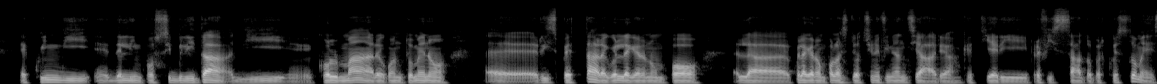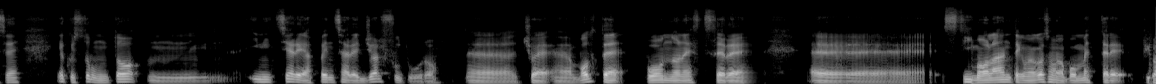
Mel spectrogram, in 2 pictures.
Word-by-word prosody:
e - - -6
quindi 95 -4 -1 0.2
dell'impossibilità 90 +1 +2
di 80 -2 -5
colmare, 90 0 +3
o - - -1
quantomeno, 85 -1 0 0.3
ehm, - - 0
rispettare 460 - +2
quelle 90 -1 +4
che 85 - 0
erano 85 0 0
un 80 -2 -5
po' 80 -1 +3 0.4
la 80 -3 +2
quella 100 - +2
che 95 - +5
era 90 - +2
un 85 - -2
po' 80 - 0
la 90 - +3
situazione 90 +3 -3
finanziaria 85 -3 -2
che 80 0 -10
ti 80 - -6
eri 80 -2 0
prefissato - - -4
per - - -7
questo - - -3
mese, 100 +8 -3 0.3
io - - -2
a - - -14
questo - - -3
punto, 105 +8 +1
mhmm, 80 -1 -8 0.2
inizierei 120 0 +1
a 90 - 0
pensare 100 -4 +1
già 120 +9 +1
al 130 - -4
futuro, 75 - -8 0.2
ehm, 75 -4 -2
cioè, 80 - +1
ehm, - - -7
a - - -2
volte 75 - +3
può 100 +1 +4
non 90 -1 +2
essere, 85 -3 +1 0.5
ehm, 75 -4 -1 0.2
stimolante 105 -1 +3
una 95 0 +2
cosa, 115 +3 +3
ma 90 -4 +1
può 90 - +3
mettere 435 - 0
più - - -2
85 Hz, 150 wpm, -25 LUFS, 80-95 Hz, 0.5 s, che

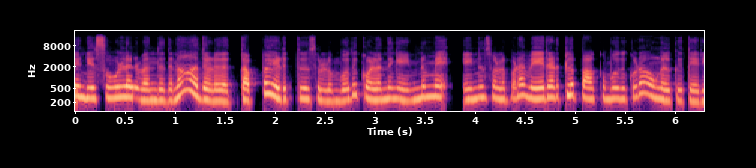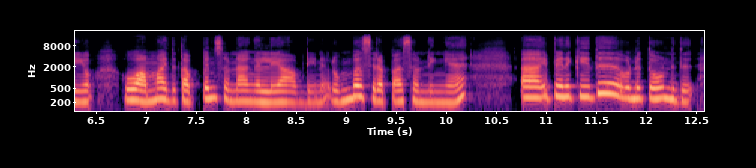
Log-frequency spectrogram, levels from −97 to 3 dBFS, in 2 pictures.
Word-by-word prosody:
வேண்டிய 265 -3 +5
சூழல் 270 0 +5
வந்ததுனா, 230 +6 0
அதோட 230 -5 +3 0.2
தப்ப 225 0 +3 0.2
எடுத்து 250 0 -1
சொல்லும்போது 225 +4 -2
குழந்தைங்க 245 0 +2
இன்னுமே 280 +4 +1 0.3
இன்னும் 265 +2 -1
சொல்லப்போனா, 260 +4 -1
வேற 255 +1 +6
இடத்தில 315 +4 +2
பார்க்கும்போது 250 0 -1
கூட 350 - 0
அவுங்களுக்கு 230 -6 0
தெரியும். 205 0 -6 0.3
"ஓ! - - +1 0.2
அம்மா 235 +4 -1
இது 220 - -12
தப்புன்னு 255 +5 -2
சொன்னாங்க. 215 -2 -5
இல்லயா?" 200 0 -2
அப்பிடின்னு. 195 +1 -14
ரொம்ப 240 +8 +2
சிறப்பா 215 -3 -3
சொன்னீங்க. 200 -1 -8 0.8
அ 275 - +4 0.2
இப்ப 280 +1 -12
எனக்கு 285 0 -2
இது 360 +6 +1 0.2
1 255 0 0
தோணுது. 250 -4 -1
245 Hz, 155 wpm, -19 LUFS, 215-265 Hz, 0.8 s, வேற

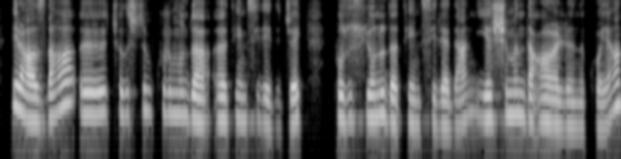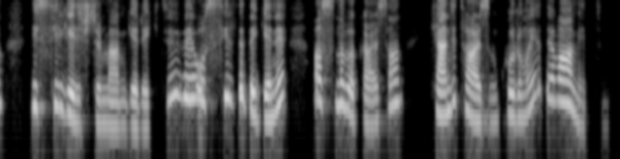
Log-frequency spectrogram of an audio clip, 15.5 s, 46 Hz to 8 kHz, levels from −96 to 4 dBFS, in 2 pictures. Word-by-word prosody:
biraz 180 -10 +4
daha, 255 +11 0
ııı, 200 +1 0
çalıştığım 205 +2 -7
kurumu 200 -2 -9
da, 175 -1 +2
ııı, 175 -1 -1
temsil 175 0 -4
edecek, 155 +3 -3 0.4
pozisyonu 185 +1 +3
da 165 -3 +2
temsil 160 -1 -2
eden, 155 +7 -4
yaşımın 190 +2 +1
da 175 - +1
ağırlığını 150 -3 -3
koyan, 165 - -4 0.3
bir 260 - 0
stil 255 +1 +7
geliştirmem 155 -6 -2
gerekti 150 - -6
ve 330 -1 +1
o - - 0
stilde 325 +2 +5
de - - +4
gene 195 - 0 0.3
aslına 275 -3 +4
bakarsan 185 - -4 0.3
kendi 210 +6 +3
tarzımı 170 - -1
korumaya 195 - -6
devam 295 - +2
ettim. 140 -1 -23
185 Hz, 130 wpm, -23 LUFS, 160-225 Hz, 0.4 s, stil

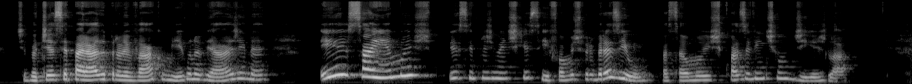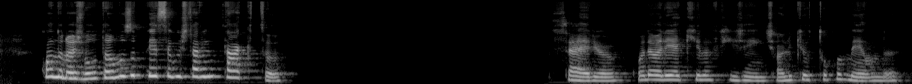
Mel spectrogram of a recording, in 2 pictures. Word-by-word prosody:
Tipo 180 - -4
eu - - -1
tinha 215 +4 +2
separado 220 -1 +6
para 230 -3 -1
levar 185 -1 +1
comigo 205 -1 -3
na 240 -1 0
viagem, 215 +6 -1
né, 225 -2 -6 0.5
e 440 +6 +6
saímos 365 +1 +6 0.3
e 290 - -4
simplesmente 285 -1 -4
esqueci. 295 -8 -4
Fomos 195 +4 -5
para 235 -1 -7
o - - -9
Brasil, 235 - 0
passamos 185 +5 -4
quase 215 +5 -4
21 270 +1 -5
dias 170 -3 -6
lá. 150 -1 -9 1.0
Quando 350 -1 +4
nós 275 -2 +4
voltamos 300 +9 +2
o 420 0 0
pêssego 390 -2 +4
estava 365 0 +1
intacto. 315 - -1 2.7
Sério, 175 -3 -3
quando 205 +3 -5
eu 215 - +1
olhei 210 0 +2
aquilo 210 +1 -5
eu 210 - -7
fiquei: 210 -2 -11
"Gente, 175 -2 -7
olha 180 +3 -3
o - - -16
que 185 - -9
eu - - -1
estou 220 +1 -9
comendo". 180 -6 -6
220 Hz, 150 wpm, -24 LUFS, 185-295 Hz, 2.7 s, separado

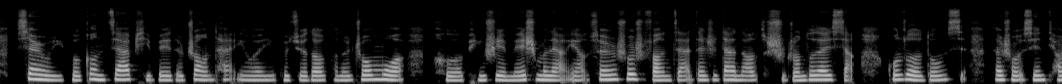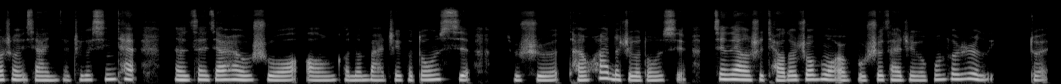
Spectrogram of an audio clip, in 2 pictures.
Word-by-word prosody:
陷 245 -3 +3
入 210 -2 +4
一 200 0 -2
个 200 0 -3
更 225 0 +2
加 220 +1 +3
疲 225 -2 -7
惫 200 -1 -1
的 195 -1 -3
状 205 0 0
态。 220 +1 -7
因 205 -2 -3
为 200 0 0
你 200 - -4
会 200 0 -3
觉 195 0 -3
得 200 0 +2
可 205 +1 -10
能 195 0 -1
周 215 +1 +3
末 215 -2 +3 0.2
和 190 -1 -2
平 200 +1 -4
时 210 - -1
也 195 - +2
没 195 +2 +2
什 215 0 0
么 210 - +5
两 200 -1 0
样， 195 +1 -4
虽 220 0 +1
然 225 +1 +4
说 240 +1 +3
是 - - -9
放 195 -1 +1
假， 195 +1 -3
但 205 - +1
是 210 +1 -4
大 210 0 +3
脑 200 0 -1
始 - - -5
终 190 0 0
都 210 +1 +2
在 215 0 +5
想 215 - -5 0.3
工 220 - 0
作 225 -2 +4
的 195 - +2
东 200 +2 -1
西。 230 - -8 0.3
那 210 - +3
首 210 -1 0
先 210 -1 +1
调 210 0 -1
整 210 0 0
一 - - -3
下 205 -1 0
你 195 0 0
的 200 0 -9
这 205 - -7
个 210 - 0
心 235 +3 -1
态， 235 -2 0 0.4
那 210 -2 +4
再 210 0 0
加 215 +1 +3
上 210 -2 +4
说， 200 -2 0
嗯， 195 0 -1
可 210 -1 -5
能 195 +1 +1
把 200 -1 -1
这 205 +1 -3
个 195 0 -4
东 210 +3 +1
西 230 -3 -1 0.4
就 200 - -3
是 195 0 -1
谈 195 -2 0
话 285 +6 +1
的 225 -4 +2
这 205 - -1
个 190 - +2
东 190 +1 -1
西 215 +2 -6 0.3
尽 235 -1 +3
量 220 -2 +6
是 205 0 -2
调 195 -1 0
到 205 +2 +2
周 220 +2 +2
末， 220 -1 +2
而 - - +1
不 195 - -5
是 210 +2 0
在 200 -1 +1
这 200 0 -3
个 195 - -1
工 220 +3 -2
作 235 0 +1
日 245 0 +2
里， 215 +2 -5 0.3
对。 200 -1 -5
205 Hz, 290 characters per minute, -23 LUFS, 195-220 Hz, 0.4 s, 量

